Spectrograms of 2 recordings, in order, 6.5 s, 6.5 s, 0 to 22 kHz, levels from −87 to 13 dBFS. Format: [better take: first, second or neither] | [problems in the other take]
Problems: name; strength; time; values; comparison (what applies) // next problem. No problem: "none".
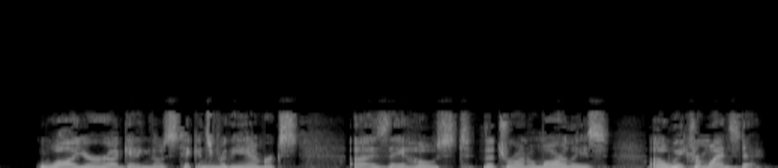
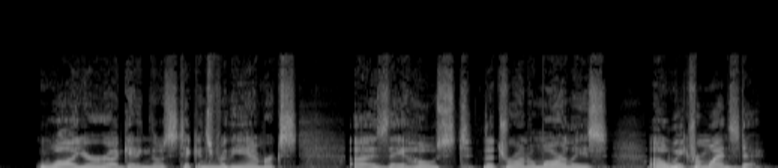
second | garbled, watery; slightly; nothing above 6.5 kHz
